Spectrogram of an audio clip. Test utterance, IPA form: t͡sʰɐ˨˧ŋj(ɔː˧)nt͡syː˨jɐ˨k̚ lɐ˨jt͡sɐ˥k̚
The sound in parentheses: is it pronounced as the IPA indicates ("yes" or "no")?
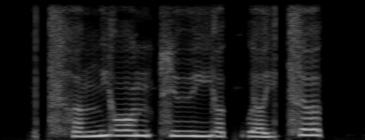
yes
